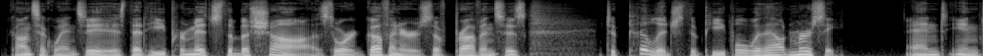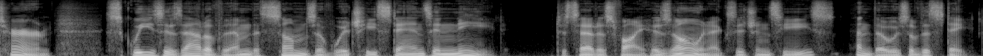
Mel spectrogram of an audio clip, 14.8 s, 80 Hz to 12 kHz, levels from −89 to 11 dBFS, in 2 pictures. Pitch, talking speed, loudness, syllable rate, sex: 105 Hz, 175 wpm, -19 LUFS, 5.2 syllables/s, male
